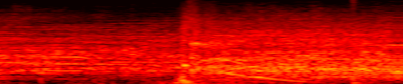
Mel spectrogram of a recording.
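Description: A heavy body slams down with a thud.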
